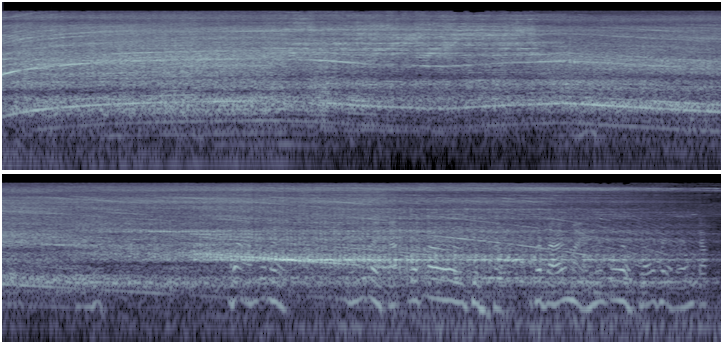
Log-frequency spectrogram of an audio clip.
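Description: A saw cuts an angled piece of wood, a loud, steady grinding whine that holds for several seconds before tapering off, with voices talking over it.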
